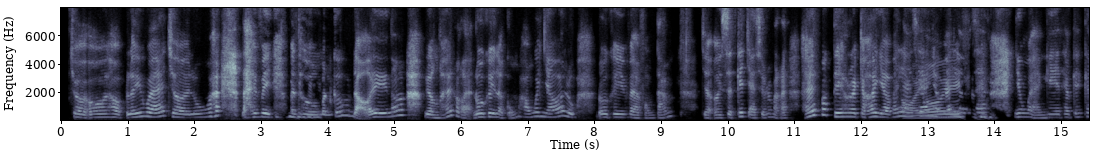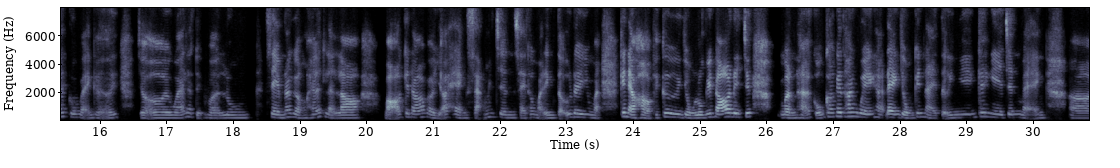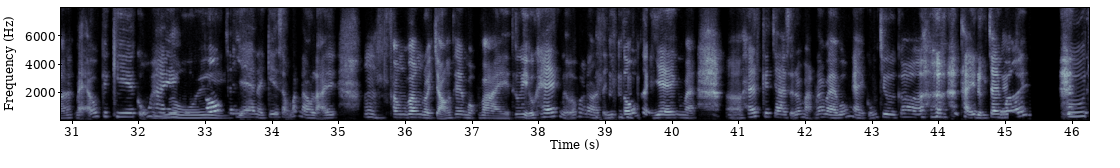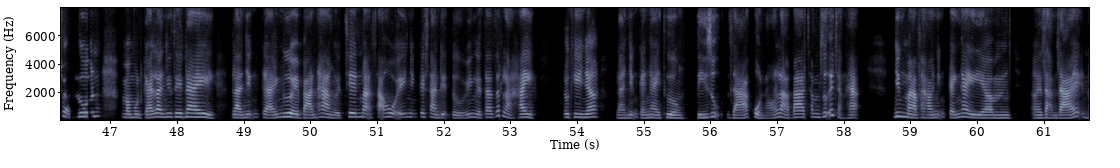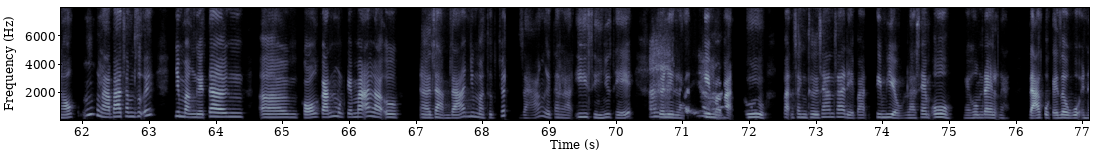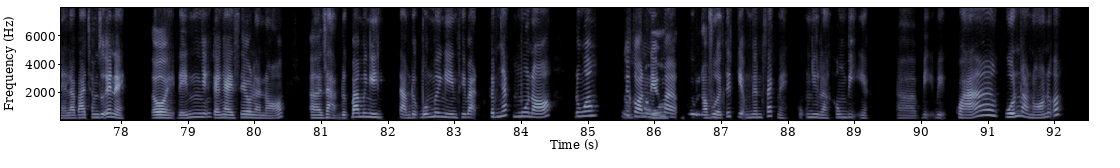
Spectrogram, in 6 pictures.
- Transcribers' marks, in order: laughing while speaking: "á! Tại vì"; laugh; tapping; laugh; laugh; unintelligible speech; laugh; other background noise
- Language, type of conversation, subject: Vietnamese, advice, Làm sao mua sắm nhanh chóng và tiện lợi khi tôi rất bận?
